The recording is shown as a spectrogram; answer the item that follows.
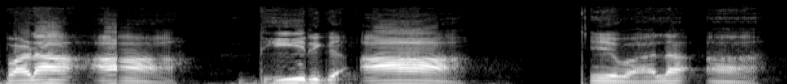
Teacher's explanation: ऐसा कौन सा एक स्वर है जिसको बोलने में आपका मुंह जो है पूरा डिब्बा ऐसा खुल जाएगा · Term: विवृत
